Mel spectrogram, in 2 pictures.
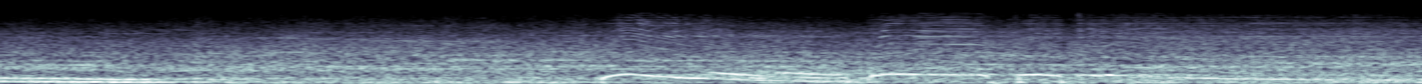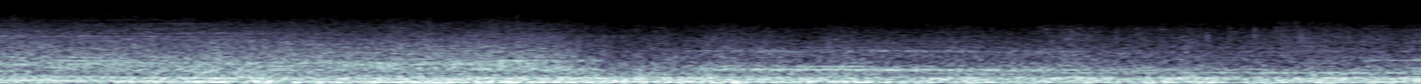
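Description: Crowd noise in an indoor roller hockey arena after a home goal, with loud tones over it that slide down and swoop in pitch during the first half. The sound changes abruptly about two-thirds of the way in.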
